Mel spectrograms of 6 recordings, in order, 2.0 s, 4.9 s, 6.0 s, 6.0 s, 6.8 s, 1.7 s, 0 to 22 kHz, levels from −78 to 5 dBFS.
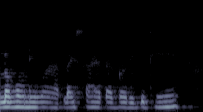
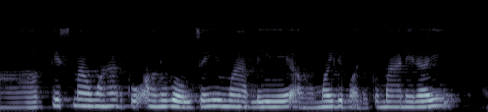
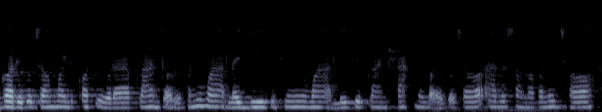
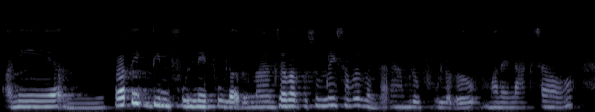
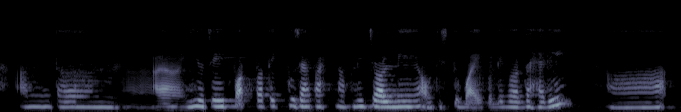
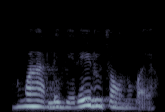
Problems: constant background noise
